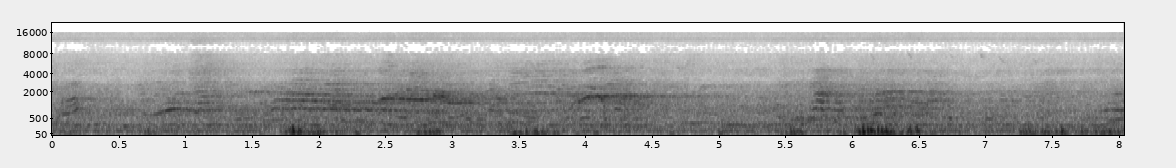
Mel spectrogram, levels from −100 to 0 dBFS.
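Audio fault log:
Nothing to log here; the sound comes through without a single fault worth noting.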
